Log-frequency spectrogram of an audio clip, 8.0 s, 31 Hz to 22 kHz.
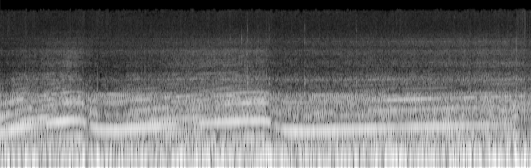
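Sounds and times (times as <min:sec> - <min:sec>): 
Italian car front-wheel-drive 1.4 turbo engine accelerating with 6-speed dual-clutch automatic: 0:00.0 - 0:07.9
low road rumble: 0:00.0 - 0:07.9.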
